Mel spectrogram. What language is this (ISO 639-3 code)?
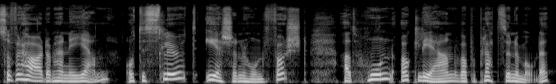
swe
